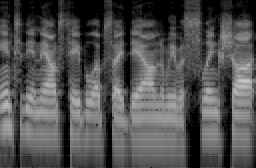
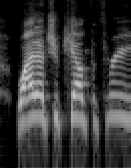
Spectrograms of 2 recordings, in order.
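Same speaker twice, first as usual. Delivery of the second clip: imitated scolding wrestler voice, pitched higher; 9 semitones higher than usual. Retelling a wrestling match where one wrestler berates another: imitating CM Punk berating. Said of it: "Punk is berating Seth".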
